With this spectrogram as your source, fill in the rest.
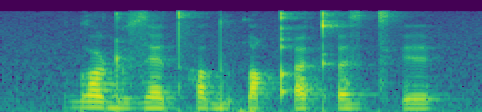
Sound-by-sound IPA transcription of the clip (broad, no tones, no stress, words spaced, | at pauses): ɡɒɖu zɛt̪ʰɒd̪uʔɾɔ qʼɪkʼɜzt͡sʼɪ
